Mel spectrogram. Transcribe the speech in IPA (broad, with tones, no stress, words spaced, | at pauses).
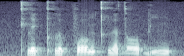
kʰle˥˩k̚pʰlo˥˩k̚ fɔː˥˩ŋkʰɯ˨˩a̯dɔː˨˩ bi˧n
